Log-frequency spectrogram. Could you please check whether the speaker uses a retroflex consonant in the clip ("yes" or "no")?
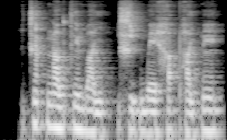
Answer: no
